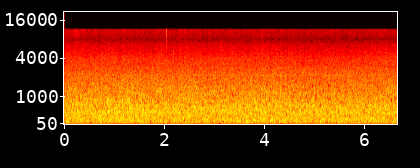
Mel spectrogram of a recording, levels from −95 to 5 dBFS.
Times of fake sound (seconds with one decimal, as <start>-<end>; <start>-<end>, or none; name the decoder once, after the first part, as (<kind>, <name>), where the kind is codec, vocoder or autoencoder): 3.8-5.8 (vocoder, Vocos)

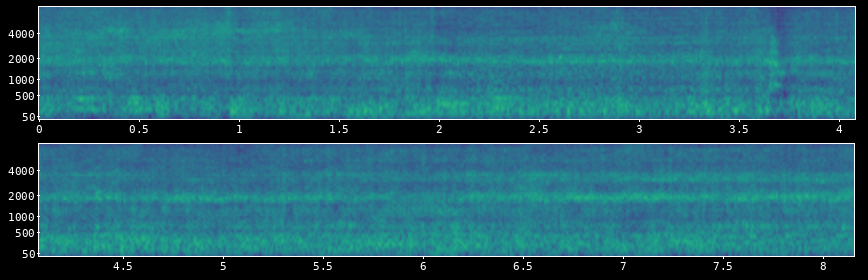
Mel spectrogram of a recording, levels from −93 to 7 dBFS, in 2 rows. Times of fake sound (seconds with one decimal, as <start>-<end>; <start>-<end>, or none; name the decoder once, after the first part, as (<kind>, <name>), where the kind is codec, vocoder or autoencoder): 0.0-2.1 (codec, HILCodec); 3.3-8.2

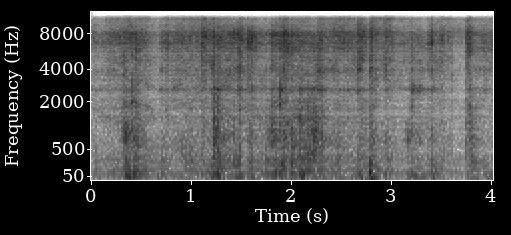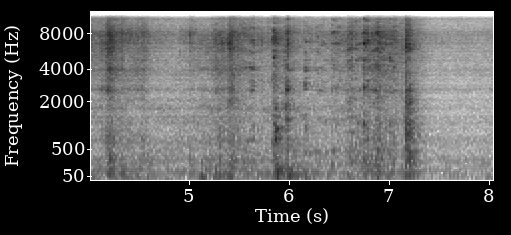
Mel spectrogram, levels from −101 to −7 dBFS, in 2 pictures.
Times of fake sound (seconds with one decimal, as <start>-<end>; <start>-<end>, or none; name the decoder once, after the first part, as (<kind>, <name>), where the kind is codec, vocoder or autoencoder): 0.0-5.5 (codec, SNAC); 7.3-8.0

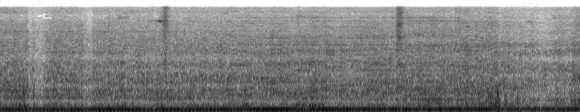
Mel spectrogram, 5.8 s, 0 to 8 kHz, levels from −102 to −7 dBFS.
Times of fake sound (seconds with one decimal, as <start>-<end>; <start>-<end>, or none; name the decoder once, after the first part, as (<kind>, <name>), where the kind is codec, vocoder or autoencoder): 2.3-4.6 (codec, SNAC)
